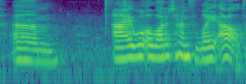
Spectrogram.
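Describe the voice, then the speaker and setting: Audible room echo surrounds speech delivered at a moderate pace, its pitch varying in an ordinary way. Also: woman. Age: 40s. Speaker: wellness vlogger. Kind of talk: casual talk to camera. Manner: casual, with many fillers.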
